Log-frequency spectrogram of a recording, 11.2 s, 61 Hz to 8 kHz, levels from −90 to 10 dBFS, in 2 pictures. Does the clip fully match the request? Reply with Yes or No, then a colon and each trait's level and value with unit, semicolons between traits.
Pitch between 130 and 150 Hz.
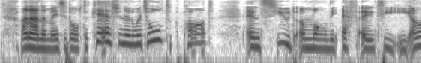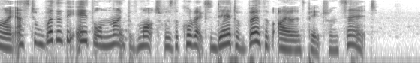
No: high, 225 Hz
